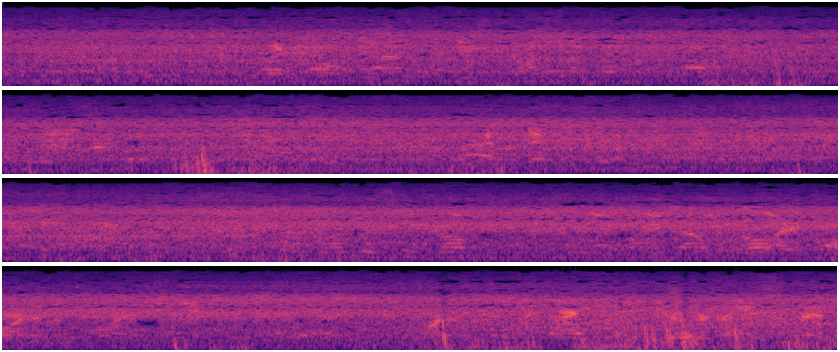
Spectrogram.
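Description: Men talk nearby in calm voices.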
